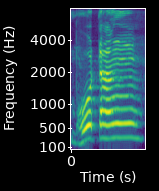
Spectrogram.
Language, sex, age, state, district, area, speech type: Nepali, female, 60+, West Bengal, Jalpaiguri, rural, spontaneous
